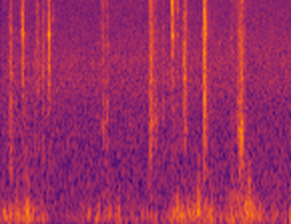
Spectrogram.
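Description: Light clicks and clacks of an AR-style rifle being handled as its magazine is pulled out, about nine sharp clicks spread over two seconds, over a low rumble of wind on the microphone.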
